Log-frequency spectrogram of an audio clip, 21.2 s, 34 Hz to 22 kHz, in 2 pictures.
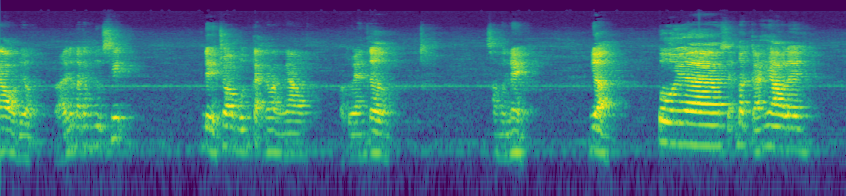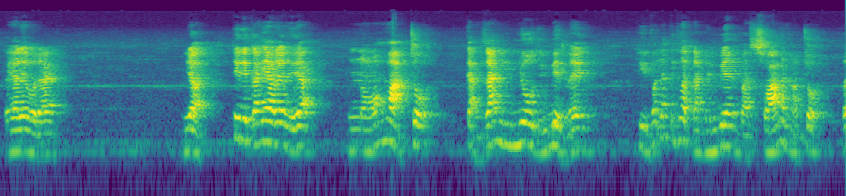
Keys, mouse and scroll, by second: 4.4 Return, 9.4 click, 9.6 click, 9.8 double click, 10.6 click.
